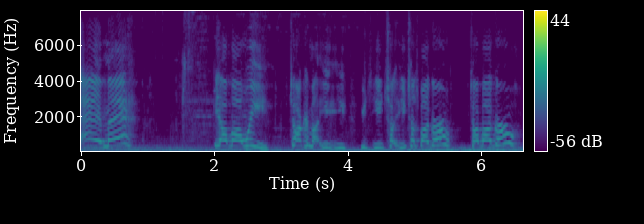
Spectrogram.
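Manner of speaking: very high, exaggerated, put-on street slang voice.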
